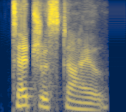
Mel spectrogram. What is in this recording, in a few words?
"tetrastyle", Indian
